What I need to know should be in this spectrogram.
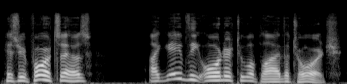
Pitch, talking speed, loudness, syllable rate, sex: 160 Hz, 190 wpm, -17 LUFS, 5.1 syllables/s, male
